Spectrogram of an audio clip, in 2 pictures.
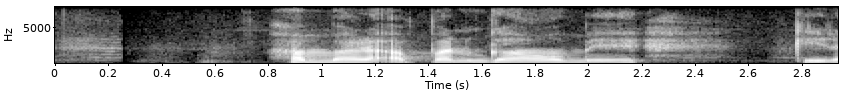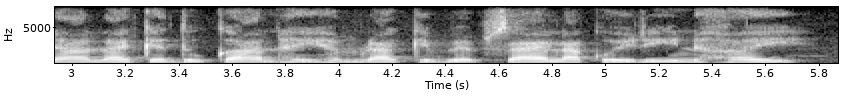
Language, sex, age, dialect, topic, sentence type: Magahi, female, 60-100, Southern, banking, question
